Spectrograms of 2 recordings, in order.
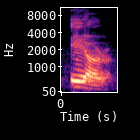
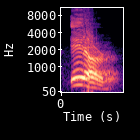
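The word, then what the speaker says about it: hour: এয়ার, এয়ার। দেখো ভায়োলের মতো উচ্চারণ হচ্ছে না, কারণ এইচ লেটারটার সাউন্ড একদম টোটালি সাইলেন্ট, এয়ার, রাইট?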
